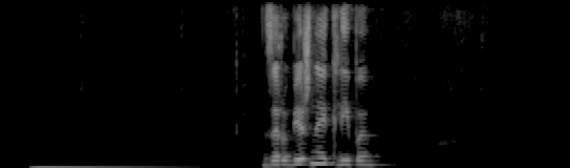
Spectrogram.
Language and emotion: Russian, neutral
